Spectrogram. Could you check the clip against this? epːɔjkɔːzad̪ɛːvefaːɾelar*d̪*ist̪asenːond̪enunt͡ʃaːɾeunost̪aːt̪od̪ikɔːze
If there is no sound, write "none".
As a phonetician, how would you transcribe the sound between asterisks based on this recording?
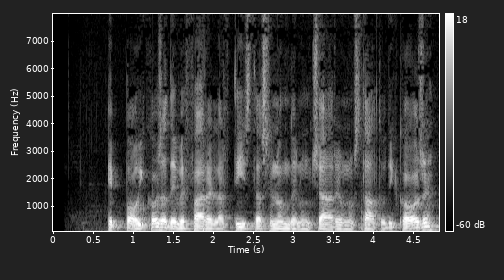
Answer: t̪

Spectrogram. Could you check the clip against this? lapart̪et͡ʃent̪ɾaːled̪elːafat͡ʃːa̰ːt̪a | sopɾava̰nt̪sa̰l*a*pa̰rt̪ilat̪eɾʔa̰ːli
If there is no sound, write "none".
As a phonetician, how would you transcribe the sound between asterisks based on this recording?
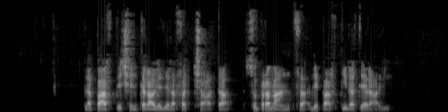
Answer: e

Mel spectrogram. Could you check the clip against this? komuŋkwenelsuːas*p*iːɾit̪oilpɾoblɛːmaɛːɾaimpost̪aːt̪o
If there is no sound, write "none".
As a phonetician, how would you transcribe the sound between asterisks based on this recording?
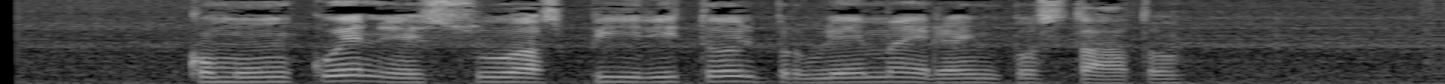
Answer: p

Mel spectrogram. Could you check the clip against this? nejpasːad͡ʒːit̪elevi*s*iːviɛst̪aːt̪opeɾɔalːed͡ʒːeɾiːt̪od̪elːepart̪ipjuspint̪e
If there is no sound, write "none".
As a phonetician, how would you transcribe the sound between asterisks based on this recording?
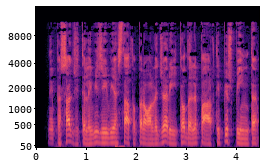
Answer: z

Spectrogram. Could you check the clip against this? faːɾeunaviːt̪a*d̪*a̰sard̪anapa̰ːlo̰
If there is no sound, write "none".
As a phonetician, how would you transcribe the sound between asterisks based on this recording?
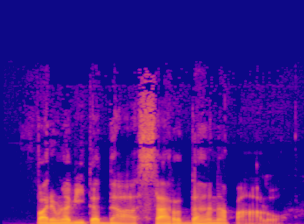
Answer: d̪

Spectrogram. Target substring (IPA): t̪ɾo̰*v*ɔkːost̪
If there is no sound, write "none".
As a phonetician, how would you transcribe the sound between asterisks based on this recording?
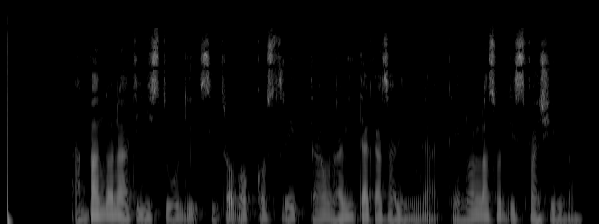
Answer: v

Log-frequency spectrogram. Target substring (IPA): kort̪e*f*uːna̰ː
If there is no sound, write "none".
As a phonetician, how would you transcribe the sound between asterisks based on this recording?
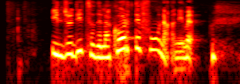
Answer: f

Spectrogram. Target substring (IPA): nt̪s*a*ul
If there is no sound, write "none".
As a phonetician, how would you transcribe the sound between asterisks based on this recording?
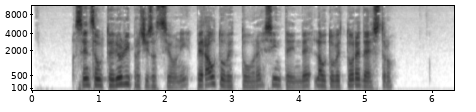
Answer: a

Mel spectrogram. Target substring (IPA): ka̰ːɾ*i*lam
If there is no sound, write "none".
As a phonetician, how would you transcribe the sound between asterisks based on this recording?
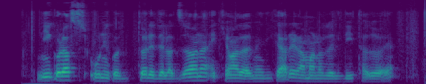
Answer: e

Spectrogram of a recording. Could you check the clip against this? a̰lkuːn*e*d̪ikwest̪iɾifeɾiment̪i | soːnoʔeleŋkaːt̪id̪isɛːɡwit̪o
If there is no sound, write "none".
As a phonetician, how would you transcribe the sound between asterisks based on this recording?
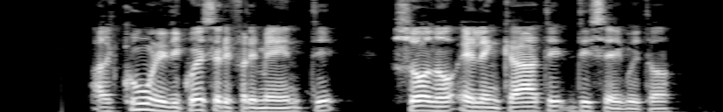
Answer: i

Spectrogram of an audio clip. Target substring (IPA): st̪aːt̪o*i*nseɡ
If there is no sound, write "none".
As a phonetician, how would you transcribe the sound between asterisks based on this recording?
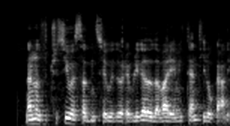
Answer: i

